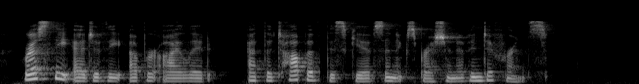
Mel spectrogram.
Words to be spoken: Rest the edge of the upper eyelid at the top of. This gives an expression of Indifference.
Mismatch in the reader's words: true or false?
false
